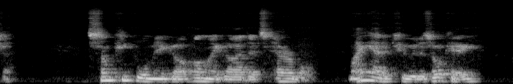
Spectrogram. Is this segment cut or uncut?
cut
